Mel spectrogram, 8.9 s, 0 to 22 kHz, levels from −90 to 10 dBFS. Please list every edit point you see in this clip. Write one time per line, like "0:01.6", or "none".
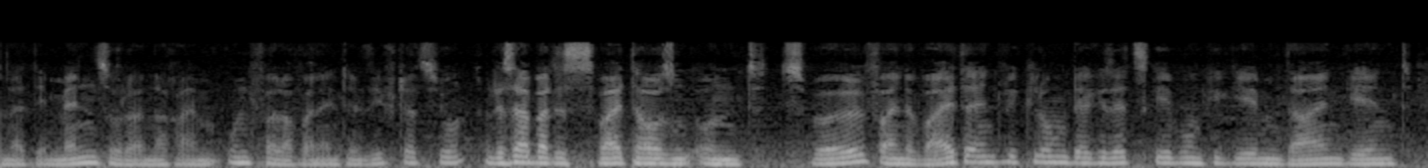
0:03.0

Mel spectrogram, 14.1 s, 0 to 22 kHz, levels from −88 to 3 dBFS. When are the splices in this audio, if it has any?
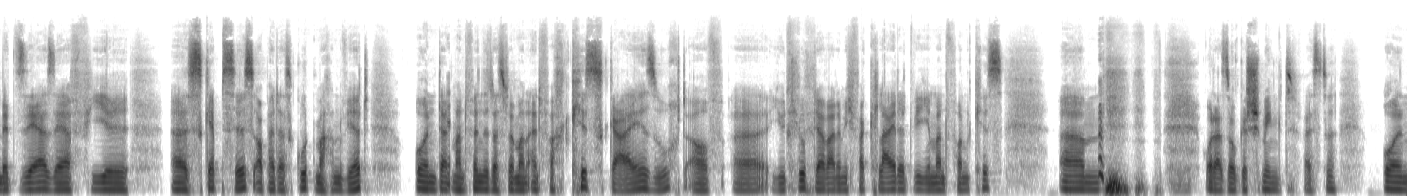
0:04.5

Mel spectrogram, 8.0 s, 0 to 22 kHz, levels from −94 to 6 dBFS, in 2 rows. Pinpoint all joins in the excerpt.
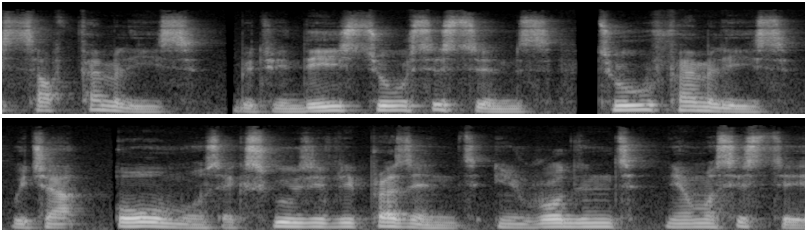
0:02.9

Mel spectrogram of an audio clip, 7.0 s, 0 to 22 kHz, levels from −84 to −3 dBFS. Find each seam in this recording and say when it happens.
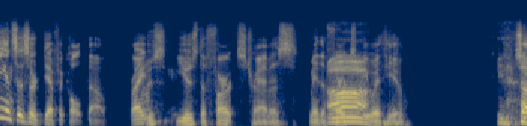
0:02.0
0:04.0

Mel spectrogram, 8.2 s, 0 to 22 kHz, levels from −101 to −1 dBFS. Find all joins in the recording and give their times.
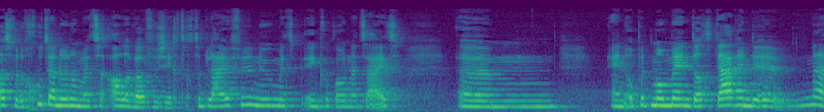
none

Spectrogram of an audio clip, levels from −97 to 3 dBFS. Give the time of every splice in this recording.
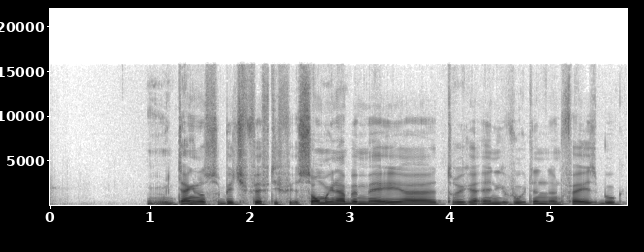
none

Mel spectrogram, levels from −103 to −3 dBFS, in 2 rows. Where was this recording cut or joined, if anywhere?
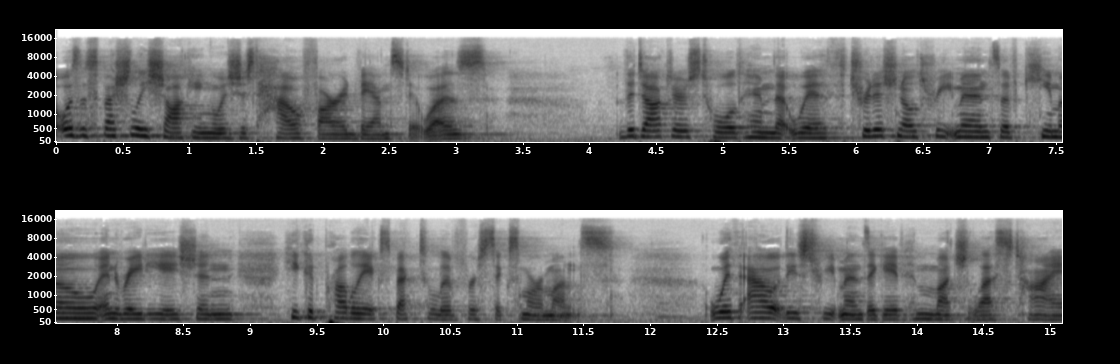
0:13.6

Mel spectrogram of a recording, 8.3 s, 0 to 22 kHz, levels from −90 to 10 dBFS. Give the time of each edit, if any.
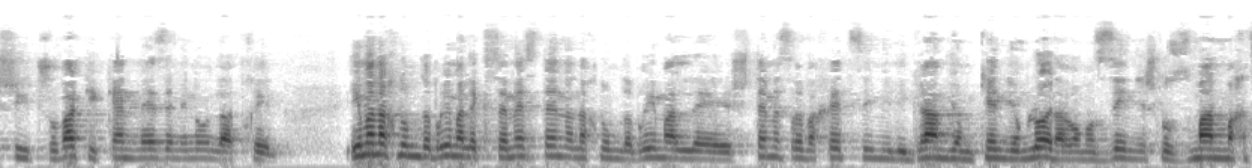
0:07.0

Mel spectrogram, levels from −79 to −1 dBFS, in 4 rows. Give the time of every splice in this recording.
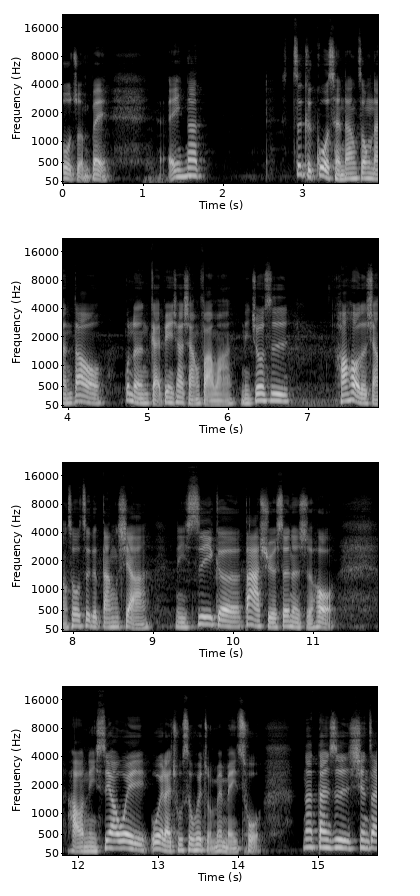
0:11.9

